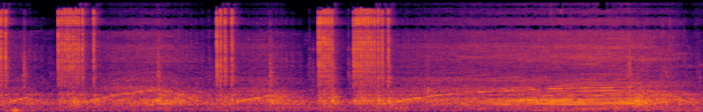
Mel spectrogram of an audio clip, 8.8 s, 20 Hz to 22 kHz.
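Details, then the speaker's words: Ford 8N tractor, sat over five years in weeds, battery hooked up in neutral: starter whirs in short bursts with ratchety clatter but engine never turns over; suspected stuck starter bendix. "it sounds like the starter bendix is stuck"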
